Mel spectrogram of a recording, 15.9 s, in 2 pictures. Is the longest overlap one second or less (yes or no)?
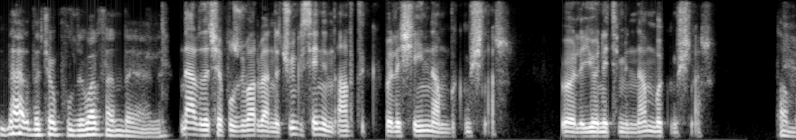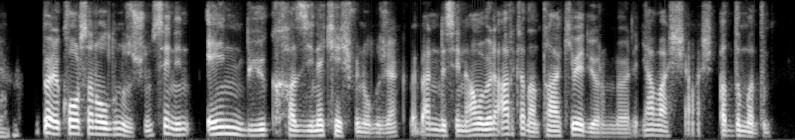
yes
